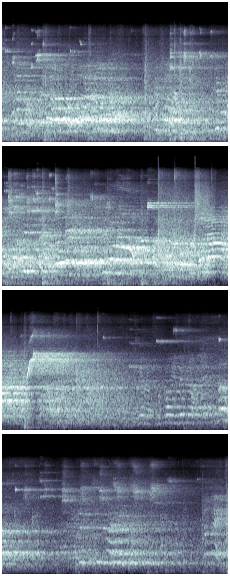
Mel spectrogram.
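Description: Basketball game sounds echoing in a sports hall: the ball bouncing, sneakers squeaking on the wooden court, and players' and spectators' voices. A referee's whistle sounds about eight seconds in, and the hall grows quieter after it.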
